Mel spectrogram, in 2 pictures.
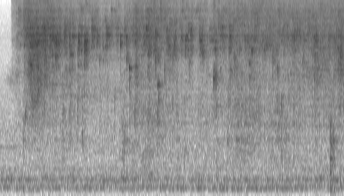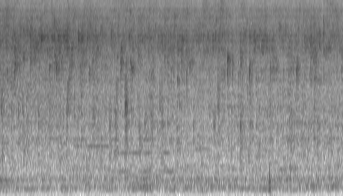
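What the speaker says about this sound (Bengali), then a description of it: "তো এবার আমি এই তেলের মধ্যে বেগুনগুলোকে ভেজে নেব।" Eggplant pieces fry in hot oil in a kadai, giving a loud, continuous, close sizzle that holds steady throughout with a few faint crackles.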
